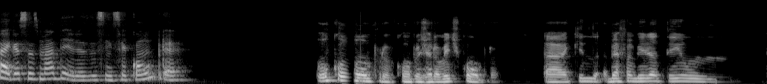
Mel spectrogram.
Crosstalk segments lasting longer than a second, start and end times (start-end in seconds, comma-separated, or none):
none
